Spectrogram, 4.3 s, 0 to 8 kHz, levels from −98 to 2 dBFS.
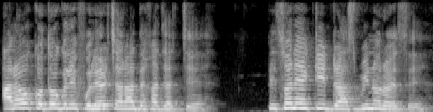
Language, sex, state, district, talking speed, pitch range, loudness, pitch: Bengali, female, Assam, Hailakandi, 150 wpm, 220-300 Hz, -14 LUFS, 265 Hz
